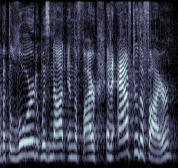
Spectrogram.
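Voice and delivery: loud, high, building preacher's narration; dramatic scripture reading. A narrator's reading. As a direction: read the storm out big and forceful.

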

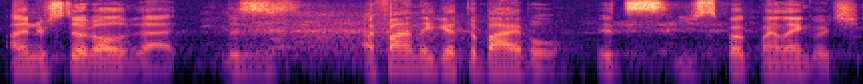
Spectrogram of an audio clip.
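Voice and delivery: lightly voiced millennial, pitched low; low mock-impressed aside; imitated millennial. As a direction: react like a young listener, low and amused. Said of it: "Some of you millennials, you're like".

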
